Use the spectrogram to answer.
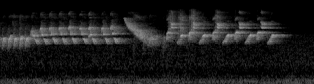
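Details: Song of a European goldfinch of subspecies balcanica kept as a tutor: a steady buzzy trill of fast repeated notes, then a sharp downward sweep and a run of bright chattering notes that fades toward the end.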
